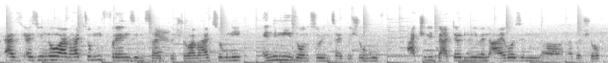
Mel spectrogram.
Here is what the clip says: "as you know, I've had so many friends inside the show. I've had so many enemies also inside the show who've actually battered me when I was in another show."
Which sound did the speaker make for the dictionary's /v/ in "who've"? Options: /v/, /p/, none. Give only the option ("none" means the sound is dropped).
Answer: none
